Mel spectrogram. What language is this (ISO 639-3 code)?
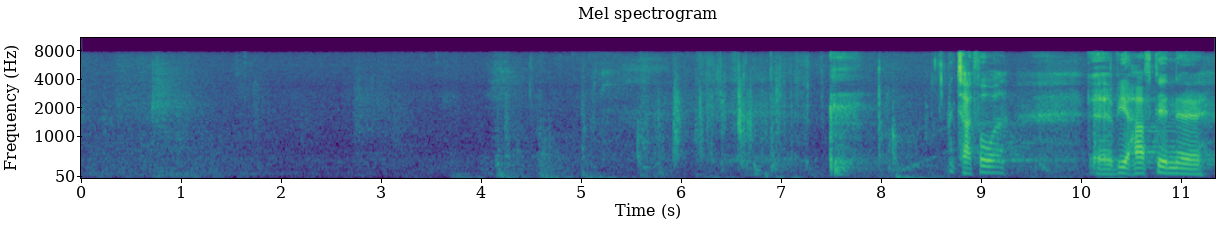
dan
